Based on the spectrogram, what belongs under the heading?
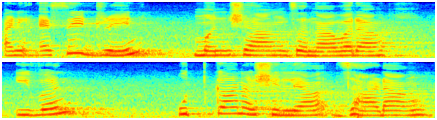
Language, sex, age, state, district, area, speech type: Goan Konkani, female, 30-45, Goa, Bardez, urban, spontaneous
